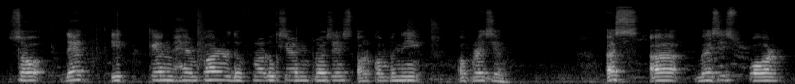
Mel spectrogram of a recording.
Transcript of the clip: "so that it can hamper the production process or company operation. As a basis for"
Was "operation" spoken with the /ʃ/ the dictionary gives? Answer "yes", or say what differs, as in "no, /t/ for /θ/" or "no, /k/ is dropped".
no, /s/ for /ʃ/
